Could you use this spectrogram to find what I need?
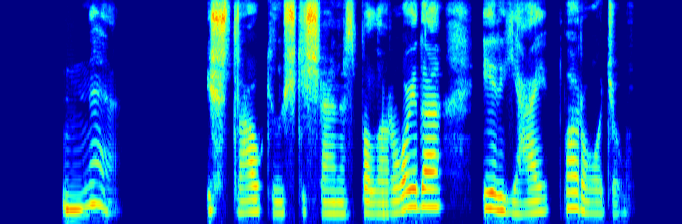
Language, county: Lithuanian, Klaipėda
